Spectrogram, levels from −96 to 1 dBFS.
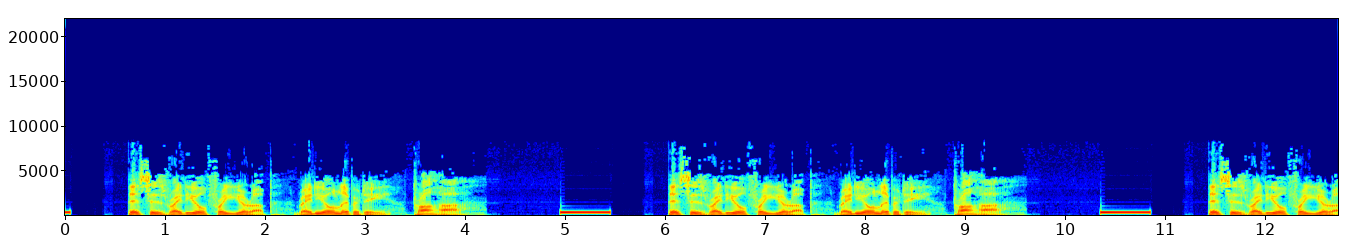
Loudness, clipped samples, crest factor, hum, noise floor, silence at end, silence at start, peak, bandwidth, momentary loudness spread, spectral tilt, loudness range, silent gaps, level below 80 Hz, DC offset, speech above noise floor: -18 LUFS; under 0.1%; 16 dB; none; -72 dBFS; 0 s; 0 s; -4 dBFS; 6.6 kHz; 10 LU; -7.5 dB/octave; 3 LU; none; -34 dBFS; under 0.1%; 54 dB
